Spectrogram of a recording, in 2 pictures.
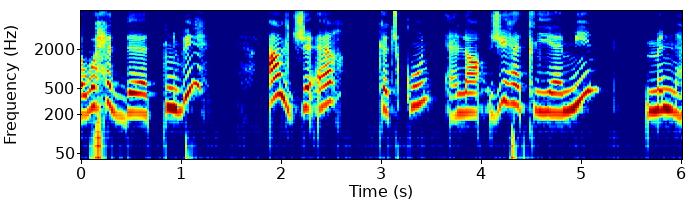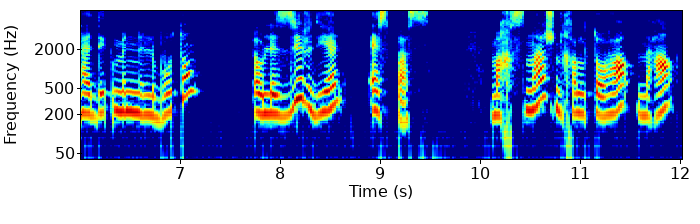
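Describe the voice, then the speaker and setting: A woman with a Moroccan Arabic accent teaching computer basics. She reads French lines slowly and deliberately, then explains them in quicker, chatty speech. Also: medium pitch, no room sound. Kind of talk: screen-share tutorial, reading French lines then explaining.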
